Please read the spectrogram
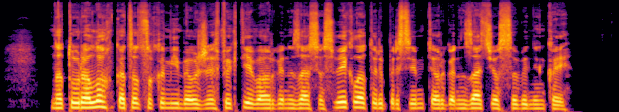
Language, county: Lithuanian, Kaunas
